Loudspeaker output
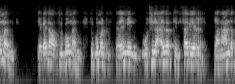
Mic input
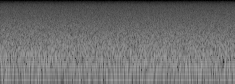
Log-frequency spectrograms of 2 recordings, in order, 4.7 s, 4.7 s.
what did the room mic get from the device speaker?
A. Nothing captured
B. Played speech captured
A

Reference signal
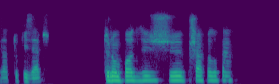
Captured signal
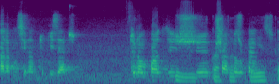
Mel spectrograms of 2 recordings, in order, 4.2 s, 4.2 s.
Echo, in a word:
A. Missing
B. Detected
B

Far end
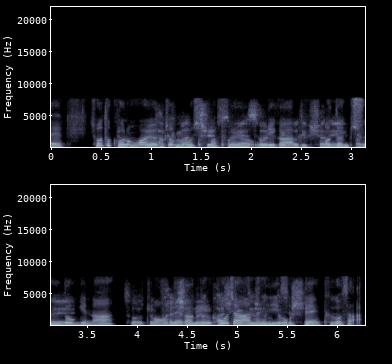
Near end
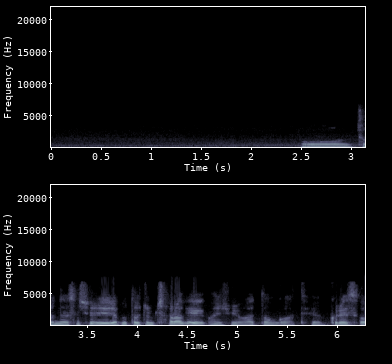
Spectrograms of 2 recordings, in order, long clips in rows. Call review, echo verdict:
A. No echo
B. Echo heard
A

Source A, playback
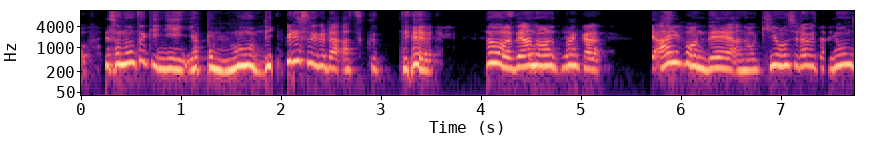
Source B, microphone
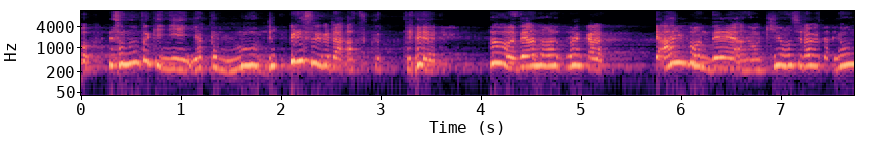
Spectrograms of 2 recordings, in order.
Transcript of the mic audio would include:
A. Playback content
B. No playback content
A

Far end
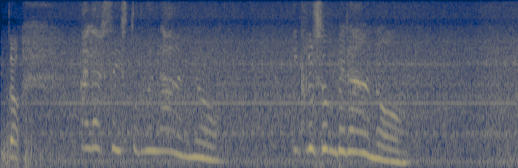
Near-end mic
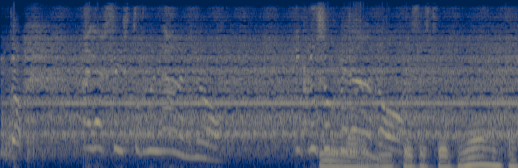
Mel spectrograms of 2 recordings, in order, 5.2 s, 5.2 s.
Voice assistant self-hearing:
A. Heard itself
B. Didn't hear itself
A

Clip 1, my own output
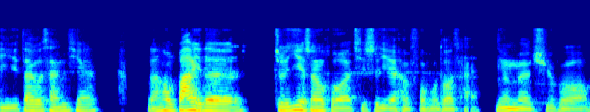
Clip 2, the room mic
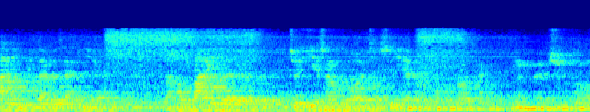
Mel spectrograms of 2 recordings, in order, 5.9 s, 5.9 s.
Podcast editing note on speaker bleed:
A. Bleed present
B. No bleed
A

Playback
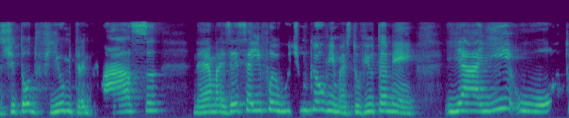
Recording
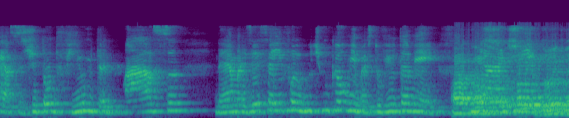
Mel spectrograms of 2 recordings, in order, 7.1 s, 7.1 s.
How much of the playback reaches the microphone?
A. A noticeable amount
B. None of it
A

